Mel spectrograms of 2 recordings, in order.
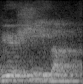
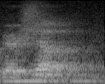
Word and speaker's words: Beersheba: our succession of the city of Beersheba or Beersheba both pronunciations you see that the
